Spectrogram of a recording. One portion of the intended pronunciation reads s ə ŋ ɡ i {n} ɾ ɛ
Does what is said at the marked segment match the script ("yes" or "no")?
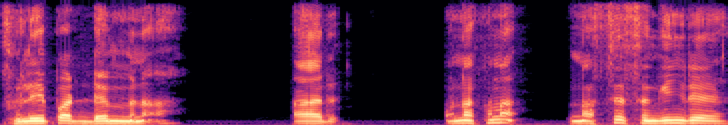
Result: no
